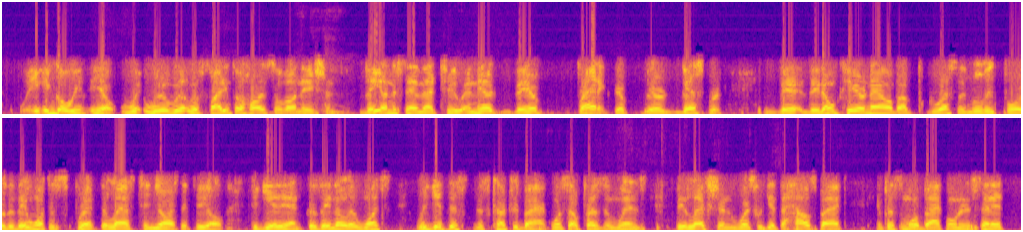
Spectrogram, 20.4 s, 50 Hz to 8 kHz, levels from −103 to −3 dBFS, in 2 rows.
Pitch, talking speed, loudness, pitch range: 140 Hz, 235 wpm, -11 LUFS, 125-150 Hz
